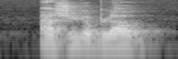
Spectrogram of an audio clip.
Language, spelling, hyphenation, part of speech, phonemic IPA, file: Dutch, azuurblauw, azuur‧blauw, adjective, /aːˈzyːrˌblɑu̯/, Nl-azuurblauw.ogg
- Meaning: azure (color)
